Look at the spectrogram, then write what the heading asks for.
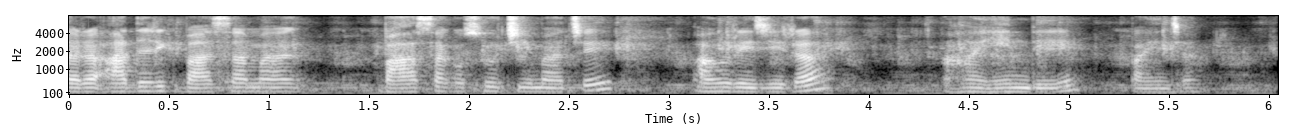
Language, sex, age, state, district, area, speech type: Nepali, male, 18-30, West Bengal, Darjeeling, rural, spontaneous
